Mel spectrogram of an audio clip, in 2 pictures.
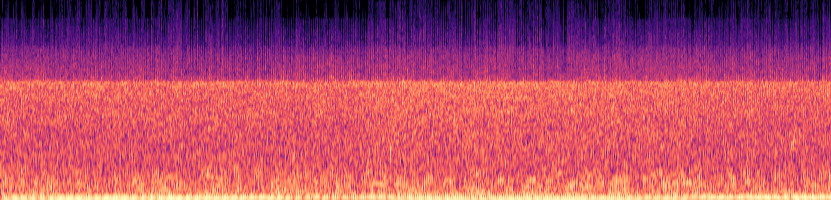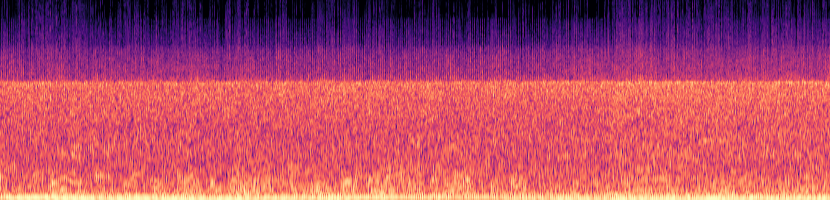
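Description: A low hum drones steadily from a radio receiver.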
